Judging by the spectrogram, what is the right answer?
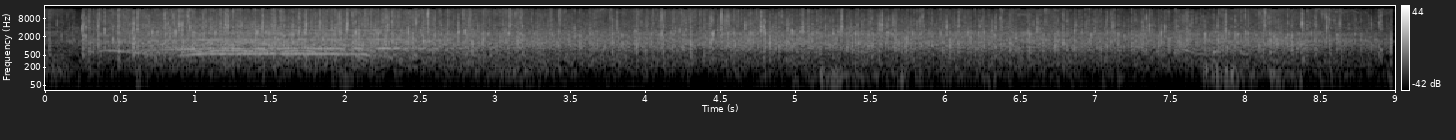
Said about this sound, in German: Das ist ein riesiger, fetter Applaus, okay? Und das, das üben wir jetzt. Dafür haben wir wieder hier unsere tollen Pappen. Einmal Applaus bitte.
